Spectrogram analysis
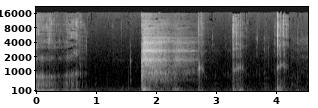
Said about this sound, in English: The close-up sound of someone sipping a drink and chewing a potato chip.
